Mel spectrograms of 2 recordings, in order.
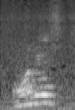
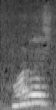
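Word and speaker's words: honest: আর অনেস্ট, হনেস্ট ম্যান বলবো না, না হনেস্ট ম্যান বলবো না, অনেস্ট ম্যান, তাহলে অ্যান অনেস্ট ম্যান। কেন বললাম, এইচ উচ্চারণ এখানে নেই, সাইলেন্ট, তাই।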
